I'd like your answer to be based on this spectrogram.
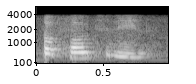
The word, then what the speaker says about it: bufotenine: And then bufotenin. How would you pronounce it? Bufotenine, yeah. – Yeah, okay.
